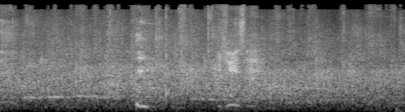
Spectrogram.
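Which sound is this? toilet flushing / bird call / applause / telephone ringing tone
applause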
